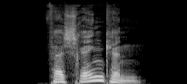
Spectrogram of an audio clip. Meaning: to entangle, to cross, to fold, to interweave
- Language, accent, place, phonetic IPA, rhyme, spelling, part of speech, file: German, Germany, Berlin, [fɛɐ̯ˈʃʁɛŋkn̩], -ɛŋkn̩, verschränken, verb, De-verschränken.ogg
